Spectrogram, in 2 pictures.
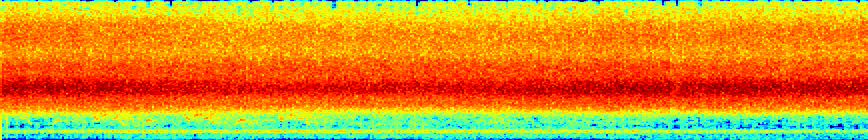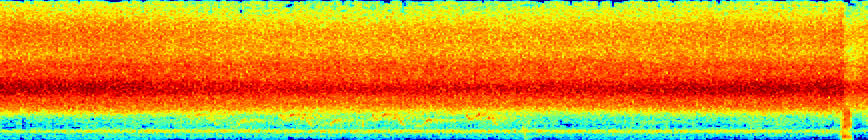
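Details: Loud chorus of cicadas that emerge from holes in the ground, a dense, continuous shrill buzz that never pauses, with a quieter steady lower tone beneath and brief faint chirps mixed in; a sharp knock at the very end.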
